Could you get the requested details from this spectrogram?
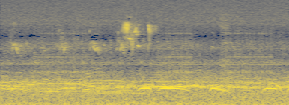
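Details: Wild bird in Jericho, Palestine, described as calling in a noisy voice; a string of steady mid-pitched whistled notes, some slightly wavering, with faint high chirps scattered above against a constant background hum.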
